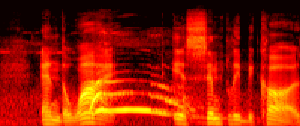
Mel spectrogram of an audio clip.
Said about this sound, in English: that's my dog, he's not getting attention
